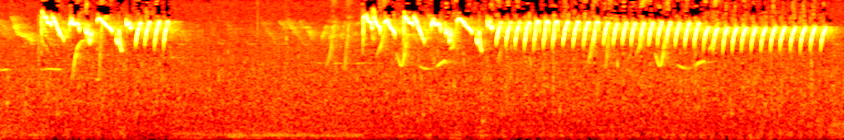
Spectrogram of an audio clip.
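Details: White-eye (pleci) singing in the Bustomi style with a 'nembak ziperrr' zipper-like burst: high twittering slurred notes, a pause, then a long fast trill of evenly repeated sharp chips that carries to the end.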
